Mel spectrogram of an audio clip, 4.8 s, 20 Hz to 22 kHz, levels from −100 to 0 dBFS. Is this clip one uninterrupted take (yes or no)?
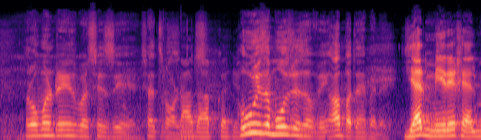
yes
